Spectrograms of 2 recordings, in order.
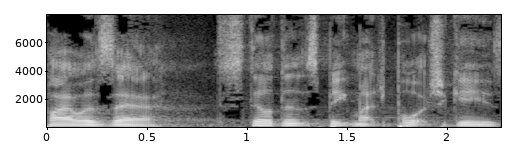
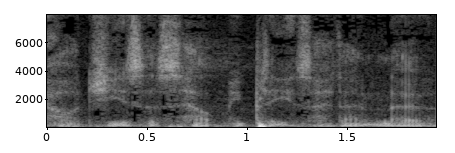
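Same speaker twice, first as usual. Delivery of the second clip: whispered prayer; 2 semitones higher, 14 dB quieter than usual. Retold or imitated. Frightened prayer facing the boy.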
